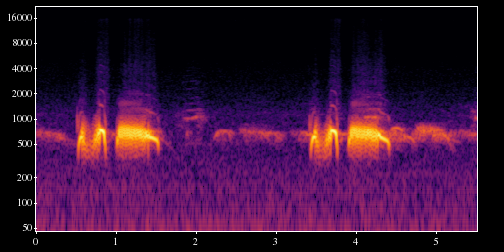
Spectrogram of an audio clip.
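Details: Spotted dove decoy call used to lure and provoke wild doves into answering: two phrases, each of two quick low coos followed by a longer, drawn-out hoarse coo, about three seconds apart, in an otherwise quiet background.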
